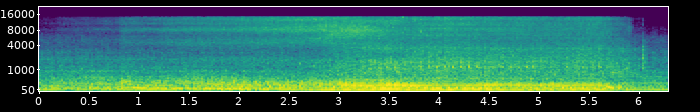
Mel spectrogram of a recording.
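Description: Motorcycle engine idling with a steady, low rumbling hum that holds an even, unbroken drone throughout, with no voices.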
